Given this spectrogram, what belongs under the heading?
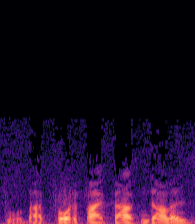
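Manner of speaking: ordinary talk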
